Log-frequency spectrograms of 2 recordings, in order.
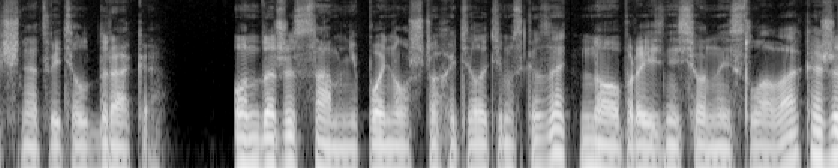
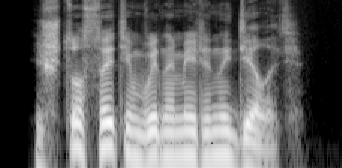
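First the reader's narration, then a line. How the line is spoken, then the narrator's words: Snapping back. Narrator (Russian): огрызнулся Гарри Поттер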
